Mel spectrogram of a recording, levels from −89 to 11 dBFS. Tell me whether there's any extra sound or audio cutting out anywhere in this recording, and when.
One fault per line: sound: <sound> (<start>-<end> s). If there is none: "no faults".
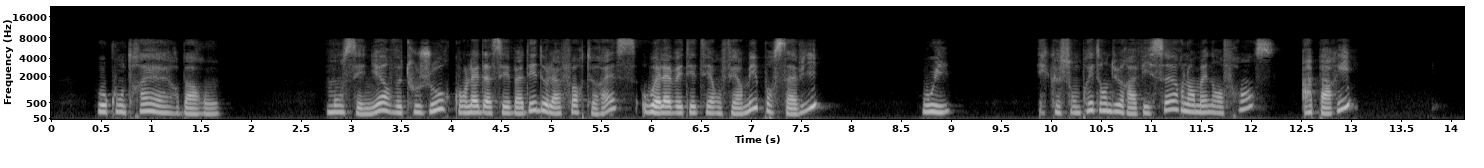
no faults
